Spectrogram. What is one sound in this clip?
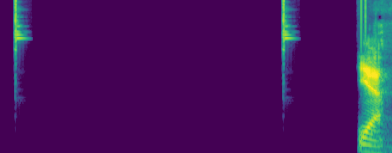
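A short, soft menu click sounds.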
